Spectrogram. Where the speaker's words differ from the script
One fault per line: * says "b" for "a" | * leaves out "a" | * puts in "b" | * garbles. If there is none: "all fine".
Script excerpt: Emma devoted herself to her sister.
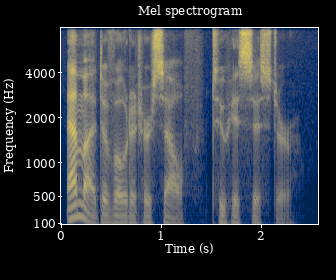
* says "his" for "her"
